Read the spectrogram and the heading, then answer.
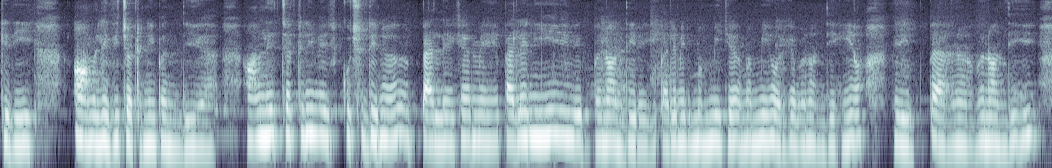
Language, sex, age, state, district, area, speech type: Dogri, female, 18-30, Jammu and Kashmir, Samba, rural, spontaneous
